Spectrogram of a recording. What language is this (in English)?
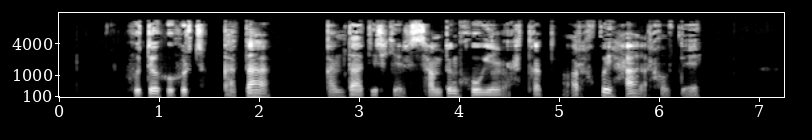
Mongolian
